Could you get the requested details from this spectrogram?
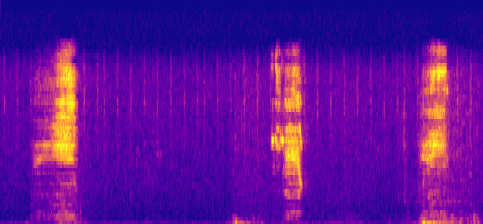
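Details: Barn owl chicks being fed by their mother in a nest box before dawn give three separate rasping hisses, each short and airy, spaced by quiet stretches with low rumbling.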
